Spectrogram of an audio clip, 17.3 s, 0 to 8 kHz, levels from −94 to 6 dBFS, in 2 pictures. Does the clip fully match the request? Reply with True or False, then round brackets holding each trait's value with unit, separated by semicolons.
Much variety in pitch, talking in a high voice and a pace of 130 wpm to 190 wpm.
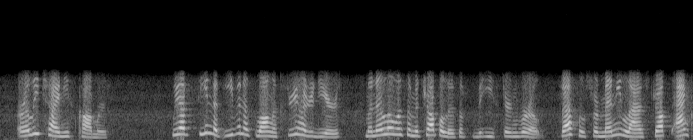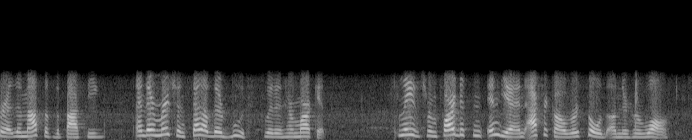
False (5.9 semitones; 245 Hz; 200 wpm)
